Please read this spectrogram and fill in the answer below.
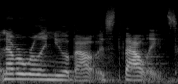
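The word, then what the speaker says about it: phthalates: really knew about is phalates phalates it's a tricky one to pronounce pH it's found in a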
